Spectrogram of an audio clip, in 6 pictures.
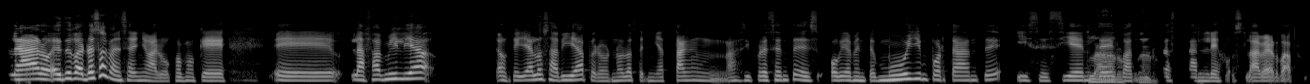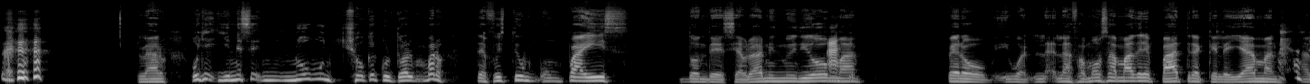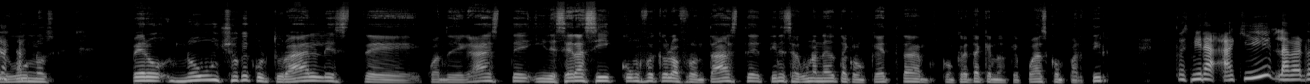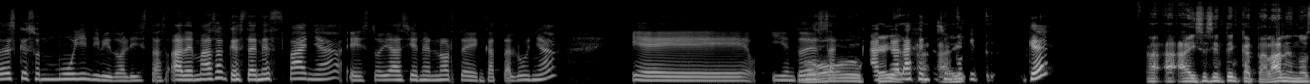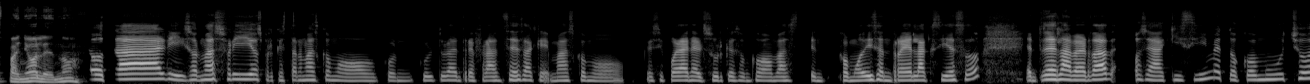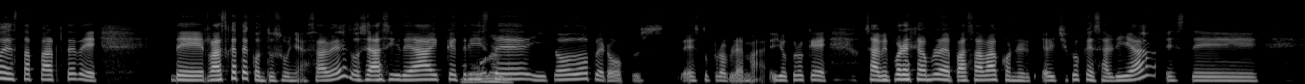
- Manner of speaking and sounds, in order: unintelligible speech; tapping; laugh; laugh; other background noise; "concreta-" said as "cronqueta"
- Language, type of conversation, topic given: Spanish, podcast, ¿Qué te enseñó mudarte a otro país?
